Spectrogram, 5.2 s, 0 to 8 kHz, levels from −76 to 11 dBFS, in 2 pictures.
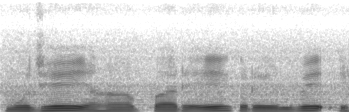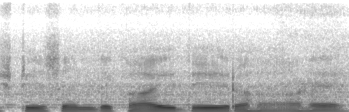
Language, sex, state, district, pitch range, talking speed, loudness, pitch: Hindi, male, Madhya Pradesh, Katni, 110-115 Hz, 115 wpm, -14 LUFS, 110 Hz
